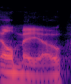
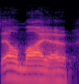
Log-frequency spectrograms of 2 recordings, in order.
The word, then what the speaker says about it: El Mayo: It's not El Mayo. We were saying the name wrong the whole time. It's El Mayo.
